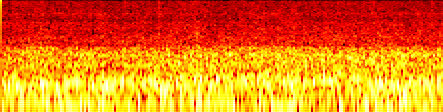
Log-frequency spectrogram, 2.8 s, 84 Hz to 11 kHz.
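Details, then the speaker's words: Ford Falcon XR6 cruising at 60–100 km/h after the wheel bearing hub was replaced; even low road rumble with some tyre noise and a stainless exhaust, no growl rising with speed; wheel bearing noise gone. "that is a smooth and you gonna remember this thing has directly ties on so they are a little bit noisy but that wheel bearing noise it's all gone"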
